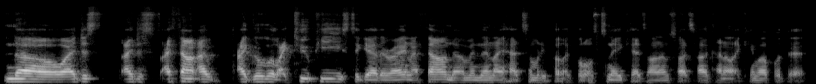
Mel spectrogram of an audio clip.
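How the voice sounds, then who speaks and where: A quick-talking man with a low voice chats as a guest. His sentences trip and restart, full of casual fillers. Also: fairly even intonation, gravelly. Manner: fast, halting, lots of "like" and "you know what I mean". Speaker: snake breeder, guest. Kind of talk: casual interview chat.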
